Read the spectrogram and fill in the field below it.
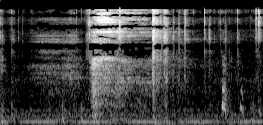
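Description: A plastic bread bag crinkles and rustles.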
